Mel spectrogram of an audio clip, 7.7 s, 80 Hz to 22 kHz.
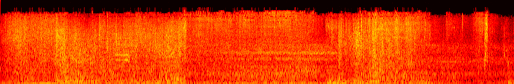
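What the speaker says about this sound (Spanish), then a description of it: "pero activó una mina antipersonal. Contiene 226 gramos de TNT" An anti-personnel landmine packed with 226 grams of TNT detonates in the wild, giving a loud, sustained booming rumble that fills the whole stretch with dense, roaring noise and a few sharper swells.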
